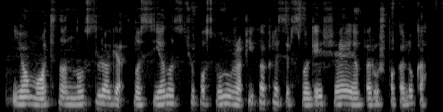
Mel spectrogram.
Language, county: Lithuanian, Klaipėda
